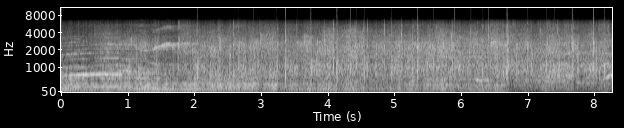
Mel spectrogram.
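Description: A live surf rock band ends a song on a held electric guitar and bass chord that rings on and dies away near the end. About two seconds in, audience applause and cheering start and carry on over it.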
